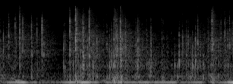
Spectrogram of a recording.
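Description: Metal coins from the board game Scythe clink and rattle as they're handled, a steady run of sharp little taps and jingles over a low background hum, with no talking.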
